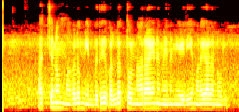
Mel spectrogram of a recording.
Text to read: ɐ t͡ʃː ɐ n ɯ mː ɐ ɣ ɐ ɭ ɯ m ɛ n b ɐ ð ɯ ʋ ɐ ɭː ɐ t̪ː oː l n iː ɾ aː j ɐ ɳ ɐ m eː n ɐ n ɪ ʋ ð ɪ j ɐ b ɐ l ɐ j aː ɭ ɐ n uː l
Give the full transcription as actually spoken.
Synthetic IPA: ɐ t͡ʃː ɐ n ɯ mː ɐ ɣ ɐ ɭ ɯ m ɛ n b ɐ ð ɯ ʋ ɐ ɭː ɐ t̪ː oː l n aː ɾ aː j ɐ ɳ ɐ m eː n ɐ n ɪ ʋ ð ɪ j ɐ m ɐ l ɐ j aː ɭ ɐ n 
